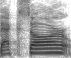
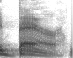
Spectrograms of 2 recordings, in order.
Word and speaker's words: Bexar: So I knew that it wasn't Bexar or Beeksar, but it was Bear. The thing is, they just say Bear, like Ursine, Bear. I tried to give it an extra syllable. It seems that B-E-X-A-R demands an extra syllable. They're having none of it.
